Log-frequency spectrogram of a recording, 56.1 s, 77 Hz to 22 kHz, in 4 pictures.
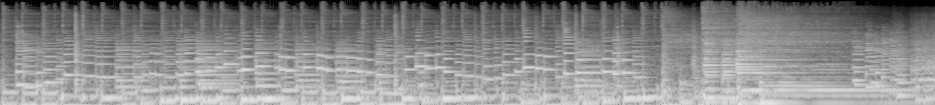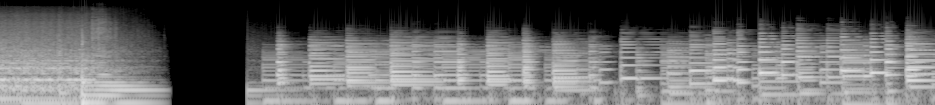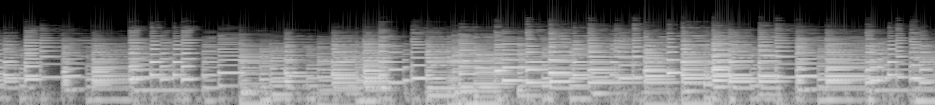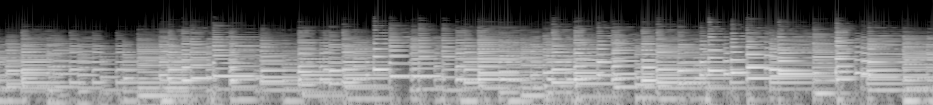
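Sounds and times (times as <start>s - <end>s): jazz piano chords: 0.0s - 16.6s, 17.8s - 56.0s
low bass line: 0.0s - 16.6s.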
